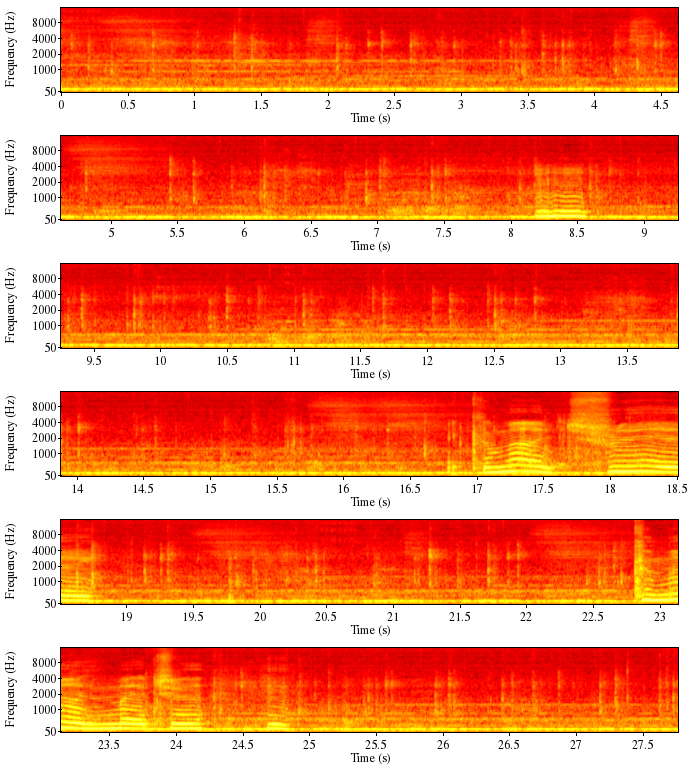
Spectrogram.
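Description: Keys on a keyboard click and clatter.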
